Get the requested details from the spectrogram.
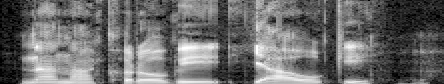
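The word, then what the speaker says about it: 七転び八起き: This next one, let me know if I'm mispronouncing it. Nana Korobi Yaoki. Nana Korobi Yaoki.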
